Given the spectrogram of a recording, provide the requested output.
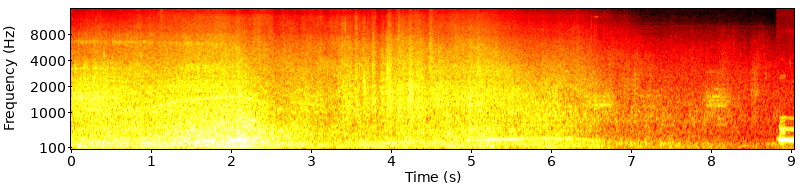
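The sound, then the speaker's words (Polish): A car engine rumbles and pulls away as the car drives out of a garage after its battery was connected and engine started, heading east, its steady motor hum and road noise slowly fading. No one speaks. “Auto, auto wyjeżdża z naszego garażu, no i generalnie będzie jechało już na wschód.”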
